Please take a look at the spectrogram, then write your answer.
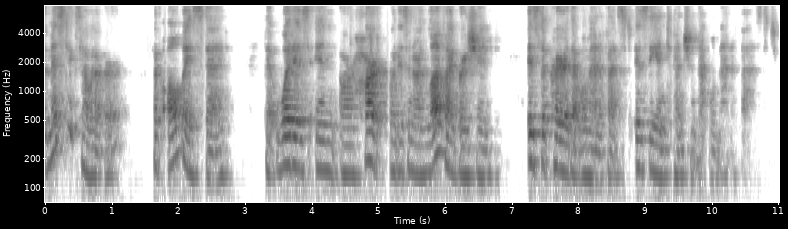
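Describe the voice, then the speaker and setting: In audible room echo, a woman with a very deep, low pitch talks at a moderate pace, somewhat breathy, with ordinary pitch variation and big swings in loudness. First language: Turkish. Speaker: spiritual teacher. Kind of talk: sermon.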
